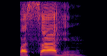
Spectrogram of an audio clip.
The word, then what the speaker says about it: basahin: If the root word ends with a vowel, except for O, and that vowel does not have a glottal stop, the letter H is added before the in suffix, making it hin, hin, hin. For example, basahin basahin, basahin.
